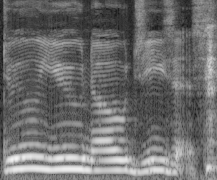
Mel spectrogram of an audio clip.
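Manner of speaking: slow, deliberate "Do you know Jesus?"; nice and slow. Retold or imitated. Asking the caller again, nice and slow. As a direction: drag every word out so she understands. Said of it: "Nice and slow".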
